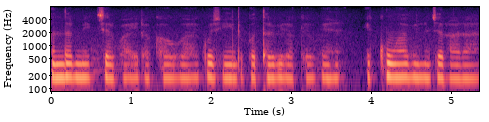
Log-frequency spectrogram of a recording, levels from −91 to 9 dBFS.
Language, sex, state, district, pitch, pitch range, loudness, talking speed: Hindi, female, Uttar Pradesh, Jyotiba Phule Nagar, 185 Hz, 180-190 Hz, -20 LUFS, 225 wpm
